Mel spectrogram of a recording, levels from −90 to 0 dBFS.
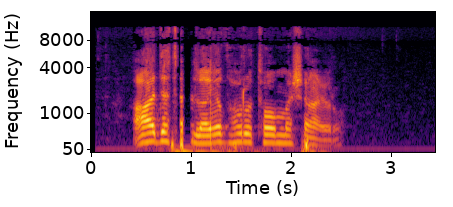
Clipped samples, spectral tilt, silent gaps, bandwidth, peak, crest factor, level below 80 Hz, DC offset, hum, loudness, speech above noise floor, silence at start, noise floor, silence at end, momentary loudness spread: under 0.1%; -5 dB/octave; none; 11.5 kHz; -2 dBFS; 16 dB; -40 dBFS; under 0.1%; none; -16 LUFS; 44 dB; 0.4 s; -59 dBFS; 1 s; 9 LU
